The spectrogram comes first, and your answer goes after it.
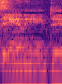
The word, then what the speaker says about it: Danny: His name was Denny, like Denny's. Danny. I was wondering if he was just pronouncing Danny okay. wrong, but in the behind the scenes they showed a picture of the script and it said Danny, like the restaurant Denny's.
